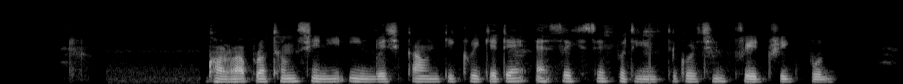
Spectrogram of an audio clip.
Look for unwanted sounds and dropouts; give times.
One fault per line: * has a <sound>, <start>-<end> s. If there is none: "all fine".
all fine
